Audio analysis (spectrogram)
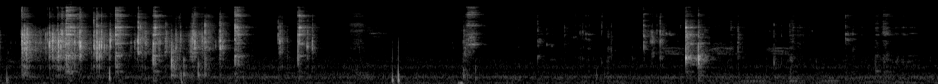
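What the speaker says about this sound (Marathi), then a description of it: "त्यामध्ये आपण बर्फाची क्यूब्स घालूया।" Ice cubes dropped into watermelon sharbat, a quick cluster of bright clinks and clatters against a glass at the start, then scattered lighter taps and knocks, close and sharp.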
